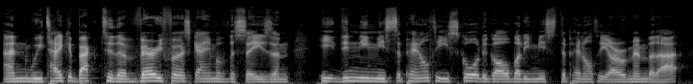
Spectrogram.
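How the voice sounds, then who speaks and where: Let's-play host, man with a head cold, rambling then excited, bright smooth tone. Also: mid-range voice, fast talker. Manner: chatty, many fillers, bursts of excitement at goals. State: blocked nose from a cold. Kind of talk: casual gameplay commentary.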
